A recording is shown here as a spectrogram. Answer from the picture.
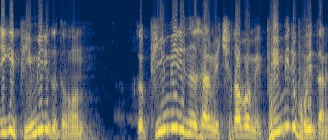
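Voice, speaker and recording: A high-pitched man speaks at a fairly quick pace in an animated tone. His pitch swings very widely. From Ulleungdo, Gyeongsang region, South Korea. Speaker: pastor. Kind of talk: sermon. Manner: animated, emphatic.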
